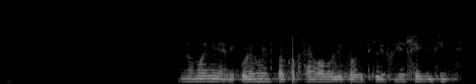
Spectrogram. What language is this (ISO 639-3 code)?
ori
